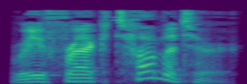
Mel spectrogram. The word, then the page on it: refractometer: British English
